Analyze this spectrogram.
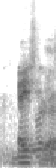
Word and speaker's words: Baszler: Baszler.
